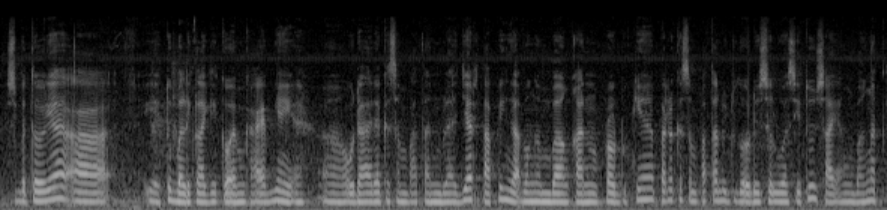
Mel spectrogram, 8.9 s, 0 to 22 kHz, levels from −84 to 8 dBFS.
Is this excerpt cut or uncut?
uncut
